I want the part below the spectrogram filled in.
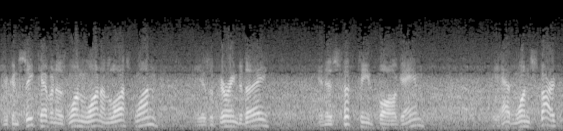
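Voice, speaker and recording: A man's voice: on the high side, lively intonation, normal speed. A man calling a baseball game live as play-by-play announcer on an old radio broadcast. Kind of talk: live radio sports commentary. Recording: noisy, dull vintage radio broadcast.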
